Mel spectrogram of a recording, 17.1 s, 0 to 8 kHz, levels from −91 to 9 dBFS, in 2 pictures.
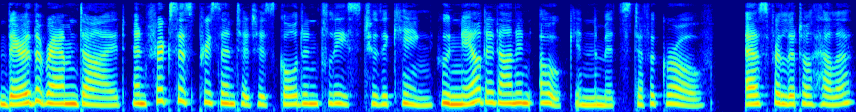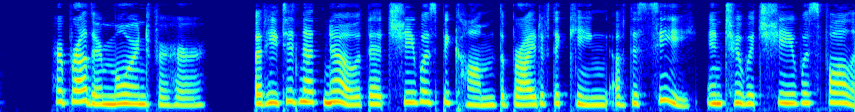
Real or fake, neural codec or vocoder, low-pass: real; none; 7.2 kHz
